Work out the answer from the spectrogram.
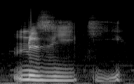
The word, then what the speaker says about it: Mizuki: Mizuki is Mizuki. Oh my gosh. Mizuki. I guess the U is silent, but still.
